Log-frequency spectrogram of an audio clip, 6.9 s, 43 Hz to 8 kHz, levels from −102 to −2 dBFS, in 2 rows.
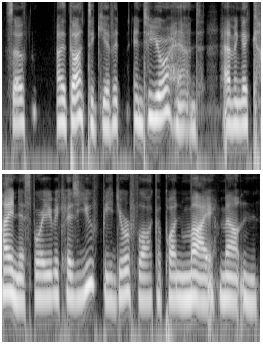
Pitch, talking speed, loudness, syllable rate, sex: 180 Hz, 190 wpm, -18 LUFS, 4.9 syllables/s, female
